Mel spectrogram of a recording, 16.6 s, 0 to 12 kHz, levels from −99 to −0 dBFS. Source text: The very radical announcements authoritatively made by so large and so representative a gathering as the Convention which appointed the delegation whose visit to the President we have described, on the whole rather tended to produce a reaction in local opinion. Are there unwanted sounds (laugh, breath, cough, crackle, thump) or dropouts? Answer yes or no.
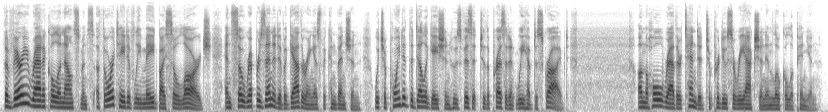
no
